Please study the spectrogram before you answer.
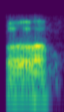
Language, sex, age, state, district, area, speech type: Assamese, male, 45-60, Assam, Nalbari, rural, conversation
